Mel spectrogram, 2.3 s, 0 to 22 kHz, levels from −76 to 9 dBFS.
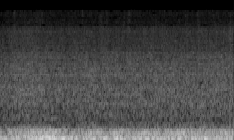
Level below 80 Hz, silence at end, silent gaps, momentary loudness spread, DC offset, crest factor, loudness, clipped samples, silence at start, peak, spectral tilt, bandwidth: -16 dBFS; 0 s; none; 4 LU; under 0.1%; 14 dB; -18 LUFS; under 0.1%; 0 s; -2 dBFS; -6.5 dB/octave; 15 kHz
